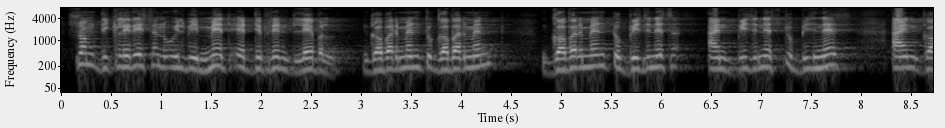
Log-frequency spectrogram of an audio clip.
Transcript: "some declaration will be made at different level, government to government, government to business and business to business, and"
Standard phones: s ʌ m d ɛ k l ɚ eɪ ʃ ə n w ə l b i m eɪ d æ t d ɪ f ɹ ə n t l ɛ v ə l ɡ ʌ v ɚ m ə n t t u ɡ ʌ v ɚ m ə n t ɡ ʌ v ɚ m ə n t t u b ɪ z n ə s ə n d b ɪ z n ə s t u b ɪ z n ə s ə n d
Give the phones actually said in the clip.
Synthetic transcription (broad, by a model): s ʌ m d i k l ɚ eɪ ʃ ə n w ə l b i m eɪ d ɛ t d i p ɹ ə n t l ɛ b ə l ɡ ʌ b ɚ m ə n t t u ɡ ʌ b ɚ m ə n t ɡ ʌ b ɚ m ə n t t u b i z n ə s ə n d b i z n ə s t u b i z n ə s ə n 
